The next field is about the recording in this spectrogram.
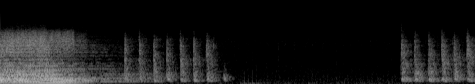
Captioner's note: rain whooshing; tense music continues; door tapping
